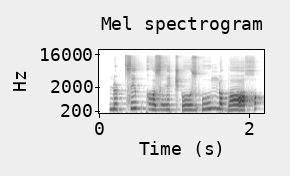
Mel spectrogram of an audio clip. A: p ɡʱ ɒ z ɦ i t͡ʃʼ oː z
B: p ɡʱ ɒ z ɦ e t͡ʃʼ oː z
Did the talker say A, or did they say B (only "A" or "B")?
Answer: B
